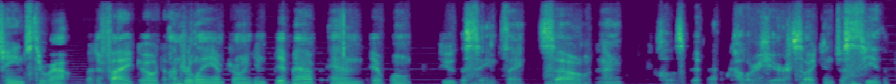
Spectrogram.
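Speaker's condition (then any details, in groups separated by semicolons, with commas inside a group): No condition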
